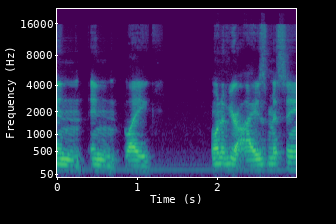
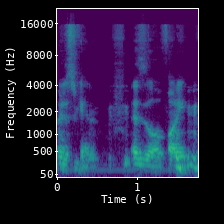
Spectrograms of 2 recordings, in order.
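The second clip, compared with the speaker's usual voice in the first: plain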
